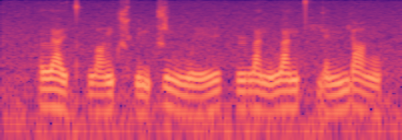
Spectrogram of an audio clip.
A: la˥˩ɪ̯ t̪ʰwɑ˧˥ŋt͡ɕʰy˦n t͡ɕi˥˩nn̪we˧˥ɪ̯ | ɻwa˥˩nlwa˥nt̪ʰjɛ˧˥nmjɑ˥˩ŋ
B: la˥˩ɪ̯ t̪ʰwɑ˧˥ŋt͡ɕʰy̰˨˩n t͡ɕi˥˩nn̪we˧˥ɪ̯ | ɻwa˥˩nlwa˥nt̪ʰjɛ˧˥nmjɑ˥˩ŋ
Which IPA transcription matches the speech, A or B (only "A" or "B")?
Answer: B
